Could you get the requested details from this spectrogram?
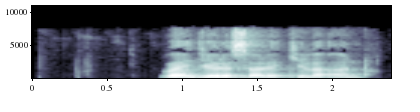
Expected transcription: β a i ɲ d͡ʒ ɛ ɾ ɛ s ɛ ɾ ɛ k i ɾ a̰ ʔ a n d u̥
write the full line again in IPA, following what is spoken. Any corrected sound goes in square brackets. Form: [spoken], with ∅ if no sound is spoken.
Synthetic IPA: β a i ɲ d͡ʒ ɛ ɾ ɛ s [a] ɾ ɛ k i [l] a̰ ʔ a n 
